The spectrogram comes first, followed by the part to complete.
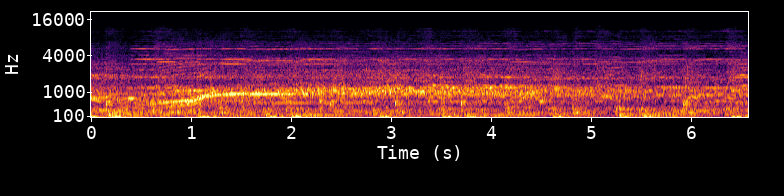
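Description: Live concert music from an orchestra, recorded loud from among a cheering audience in a large hall. About half a second in, a voice slides upward into a long held note.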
